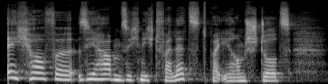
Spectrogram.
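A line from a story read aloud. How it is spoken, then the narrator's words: Plain. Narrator (German): sagte sie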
